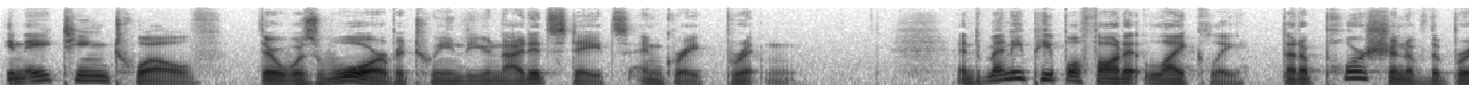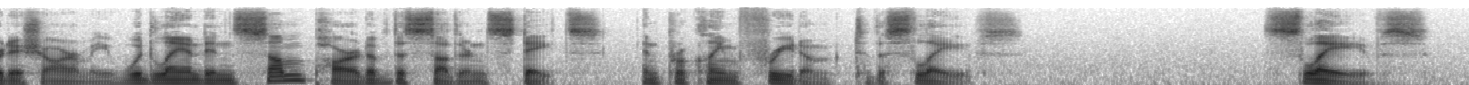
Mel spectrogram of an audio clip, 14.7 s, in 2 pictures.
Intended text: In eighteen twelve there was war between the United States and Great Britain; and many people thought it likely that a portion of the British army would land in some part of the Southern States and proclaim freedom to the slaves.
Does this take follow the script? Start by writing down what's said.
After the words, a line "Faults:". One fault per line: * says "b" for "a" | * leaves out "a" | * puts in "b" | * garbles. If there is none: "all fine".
In eighteen twelve there was war between the United States and Great Britain; and many people thought it likely that a portion of the British army would land in some part of the Southern States and proclaim freedom to the slaves slaves.
Faults:
* puts in "slaves"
